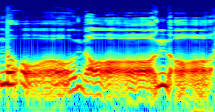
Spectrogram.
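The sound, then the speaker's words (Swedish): A person hums and groans a sustained, droning tone with a wavering pitch, imitating the hum of a train toilet's ventilation. It carries on for a few seconds, broken by a couple of brief breaths. “Och sen så är det någon jävla, jag vet inte vad det är ens en gång, men kanske ventilation eller någon sån vatten inne på toan.”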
